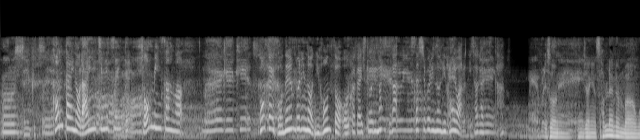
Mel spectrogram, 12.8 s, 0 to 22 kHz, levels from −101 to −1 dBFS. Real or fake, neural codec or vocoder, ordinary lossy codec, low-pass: fake; codec, 16 kHz, 4 kbps, X-Codec, WavLM features, trained on Multilingual LibriSpeech; none; 7.2 kHz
